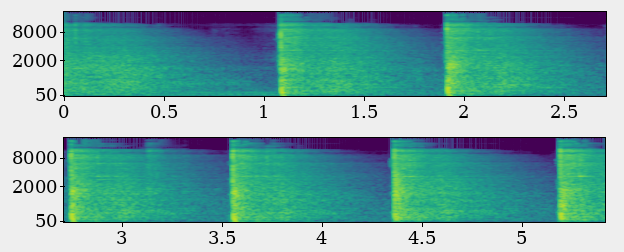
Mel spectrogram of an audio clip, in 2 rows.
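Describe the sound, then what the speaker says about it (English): Seven sharp metallic hammer blows on an 18 gauge sheet metal panel at a steady pace, each strike ringing briefly and decaying before the next. "And then start hammering the same way, bring it here and go out."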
